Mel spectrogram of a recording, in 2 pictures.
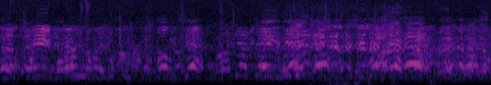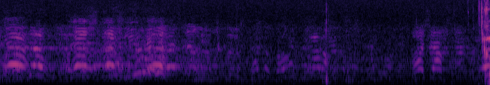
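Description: Faint, distant voices on a rugby pitch: players shouting and calling during a ruck, dying away over the last few seconds. A single sharp click is heard near the end.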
